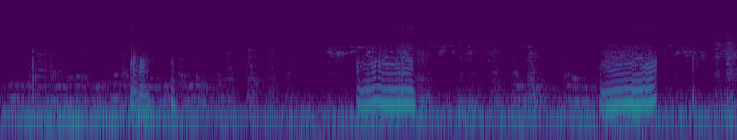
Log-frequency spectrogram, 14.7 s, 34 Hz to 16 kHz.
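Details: Female snorer: loud, rumbling, buzzy snores recur about every five seconds, roughly 12 a minute, over a steady low room hum. Snoring.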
